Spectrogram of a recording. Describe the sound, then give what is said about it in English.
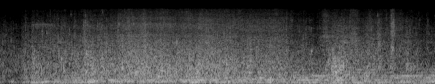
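Crocodiles scuffle and thrash in river water as they gather at a feast, a loud, steady churning of splashes and sloshing that runs without pause, with no voices. “A scuffle breaks out amongst the crocodiles.”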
